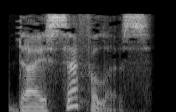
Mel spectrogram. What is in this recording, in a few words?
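"dicephalous", British English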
